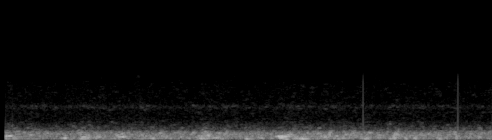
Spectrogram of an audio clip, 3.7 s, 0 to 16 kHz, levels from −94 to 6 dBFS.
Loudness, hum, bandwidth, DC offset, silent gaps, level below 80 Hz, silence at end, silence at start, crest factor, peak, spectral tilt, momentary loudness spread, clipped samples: -35 LUFS; none; 6.2 kHz; under 0.1%; none; -68 dBFS; 0 s; 0.05 s; 20 dB; -14 dBFS; -10.5 dB/octave; 9 LU; under 0.1%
